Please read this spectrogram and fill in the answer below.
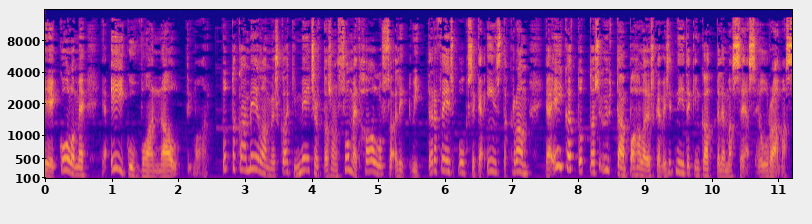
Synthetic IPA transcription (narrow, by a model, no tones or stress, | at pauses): eːkolmejɑ̰ʔeikuʋːɑːnnɑut̪ːimɑ̰ːnt̪ot̪ːɑkɑime̞ilːæomyøskɑikːime̞jt͡ʃert̪ɑsonso̞met̪hɑlːusːɑ̰ʔelit̪ʋit̪ːerfe̞isb̥uːksekæ̰ʔinst̪ɑɡ̥rɑmjɑʔe̞ikɑt̪ːot̪ːɑisyht̪æːmpɑɦɑlɑjo̞skæʋisit̪niːt̪ækiŋkɑt̪ːelemɑsːɑ̰jɑ̰se̞urɑ̰ːmʔɑ̰sːɑ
